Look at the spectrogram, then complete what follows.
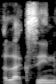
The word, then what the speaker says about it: Alexine: You did it, by the way. That is correct. I did it. We had a discussion about pronunciation of Alexine, which a lot of people get wrong, and you did right.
